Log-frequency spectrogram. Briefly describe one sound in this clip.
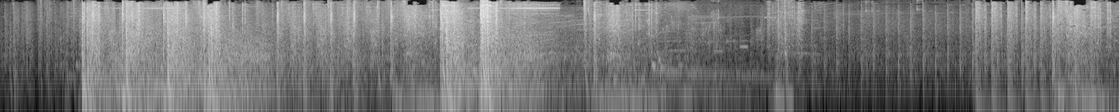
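Gunshots fire in quick bursts, loud and close.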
